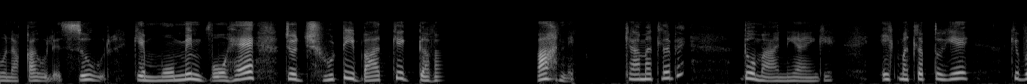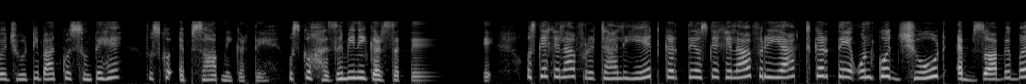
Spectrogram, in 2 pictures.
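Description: A call audio freeze runs from 4.36 to 5.40 s. The sound stops moving forward for about 1.02 s. The last fragment is stretched into a fading buzz, and roughly 0.89 s of that is silence. The likely cause is delayed packets draining the jitter buffer. When playback resumes, it picks up where it left off, so a pause has been inserted but nothing has been lost.

A skip ahead follows at 5.72 to 5.75 s. About 0.7 s of audio is simply gone. The two sides are butted together with only a tiny fill between them. A stretch of audio was dropped while later audio was already waiting, so the sound lurches forward abruptly.

A jitter buffer slow-down covers 5.91 to 10.58 s. Playback runs at 90% speed and adds 450 ms in total. The receiver repeats single pitch periods and bits of pauses to rebuild its reserve. Pitch stays put, but sounds are drawn out and can take on a faint warble.

A jitter buffer speed-up takes over from 10.60 to 14.40 s at 117% speed. 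It trims roughly 0.7 s by cutting out short pitch-period chunks again and again. Pitch is unchanged, but the sound feels hurried and compressed in time.

A second call audio freeze sits at 14.41 to 15.13 s. It holds for 0.70 s, including about 0.34 s of silence, and then continues from where it stopped.

The second skip ahead at 15.37 to 15.40 s drops about half a second and joins the edges almost directly.

A final jitter buffer slow-down runs from 15.70 to 20.50 s at 93% speed and adds 335 ms of stretched, same-pitch sound.

Throughout, nothing is audible above 8 kHz. This fits a wideband call codec such as G.722 at 64 kbps.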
